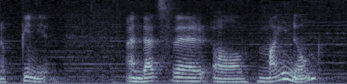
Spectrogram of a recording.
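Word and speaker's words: Meinung: and that's where uh Minong we need to stress the first part which you've already seen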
